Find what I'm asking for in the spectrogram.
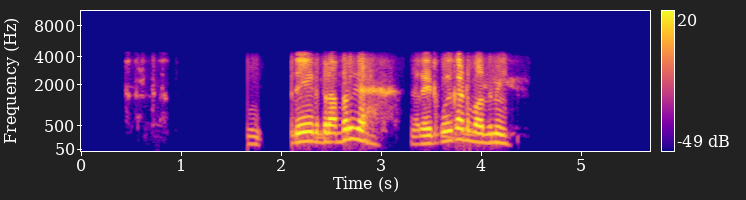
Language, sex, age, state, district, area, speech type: Dogri, male, 18-30, Jammu and Kashmir, Samba, rural, conversation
